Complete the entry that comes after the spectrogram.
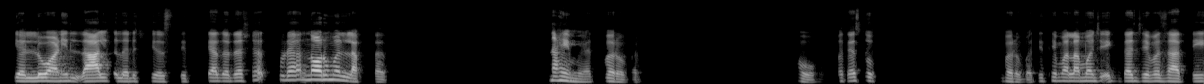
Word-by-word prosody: Yellow 155 0 +2
आणि 155 +1 +2
लाल 150 +1 +8
कलरची 145 0 -6
असते. 135 +1 -9
त्या 155 +3 -4
जराशा 160 +4 -3
थोड्या 205 +1 -2
नॉर्मल 215 -1 +5
लागतात. 130 -3 -2 1.7
नाही 185 -2 +3
मिळत. 125 -4 -8
बरोबर. 115 -6 -5 1.6
हो, - - -7 0.3
मग 155 - -12
त्या 165 +1 -2
सो 170 -1 -10 1.3
बरोबर. 120 -6 -7
तिथे 155 +3 -10
मला 160 -1 +1
मग 160 0 -3
एकदा 155 +1 -1
जेव्हा 155 0 -3
जाते 145 0 0
155 Hz, 120 wpm, -23 LUFS, 140-165 Hz, 1.7 s, लाल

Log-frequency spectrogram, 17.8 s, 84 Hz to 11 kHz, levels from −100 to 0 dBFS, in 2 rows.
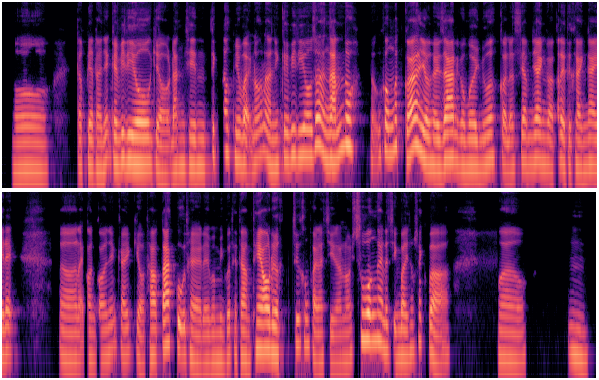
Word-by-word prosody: Ồ! 135 0 -4 0.4
Đặc 145 -1 -6
biệt 150 -2 0
nà 140 -1 -4
những 165 +5 -4
cái 160 - +1
video, 160 -2 +5
kiểu, 130 -5 -3
đăng 145 +2 -4
trên 150 -1 -4
TikTok 205 +1 -5
như 170 - 0
vậy 165 - +1
nó 175 +4 -3
là 185 -6 -1
những 155 +1 -4
cái 180 -1 -2
video 195 0 +1
rất 265 - +6
là 225 - +3
ngắn 180 +7 +4
thôi, 260 -1 +7 0.3
nó - - -9
cũng 190 - -10
không 210 0 +2
mất 250 - -1
quá 195 +3 +7
là 245 - +5
nhiều 170 -5 +4
thời 150 -1 +1
gian 175 0 +6
của 150 - -2
mình, 150 -1 -1
đúng 160 - -2
không? 175 +1 -1
Gọi 155 -3 -3
là 140 +1 -5
xem 160 +2 -4
nhanh 170 -1 +1
và 145 -2 -2
có - - -20
thể 165 - +2
thực 145 -1 -9
hành 145 -2 -2
ngay 155 -1 0
đấy. 165 -2 -1 0.7
Ờ, 140 -2 -4
lại 135 - -6
còn 145 -1 -7
có 145 0 -5
những 170 +5 -8
cái, 155 -3 -5
kiểu, 125 - -5
thao 155 +4 0
tác 200 +2 +7
cụ 155 - +1
thể 135 -3 -3
để 130 0 -6
mà 135 - -7
mình 135 -1 -7
có 150 - -4
thể 150 - -10
làm 145 -2 -1
theo 175 -1 +6
được 160 -2 +1
chứ 195 0 -4
không 195 -1 -8
phải 140 -5 -3
là 135 - -5
chỉ 130 -1 -9
là 125 0 -8
nói 135 +3 -8
suông 230 +4 +3
hay 220 -2 +1
là 175 - -2
trình 150 -2 -7
bày 150 -1 0
trong 170 +1 -9
sách 205 +1 -11
vở. 155 -7 0 0.7
Wow! 140 -1 -5 0.6
Ừm. 150 -4 -7
155 Hz, 275 wpm, -24 LUFS, 145-175 Hz, 0.7 s, thôi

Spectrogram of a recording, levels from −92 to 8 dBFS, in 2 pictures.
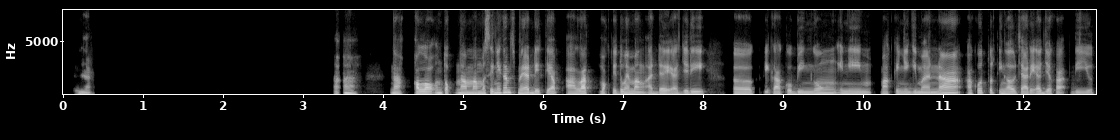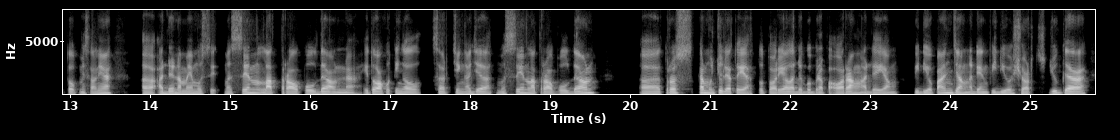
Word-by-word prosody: Benar. 115 -4 -7 3.0
Heeh. 150 -5 -2 0.5
Nah, 150 -2 +1
kalau 165 0 +6
untuk 165 -1 -2
nama 155 -1 +3
mesin 155 +2 0
ini - - 0
kan 220 +2 +3
sebenarnya 165 -2 +3
di - - -16
tiap - - 0
alat 155 +6 +3
waktu 125 - -3
itu - - +3
memang 130 -6 +1
ada 130 0 -2
ya, 115 -3 +1
jadi, 130 +5 -1 0.3
eee, 125 0 +1
ketika 125 -2 0
aku 130 -1 -2
bingung 130 +6 -2
ini 125 -1 -2 0.2
makenya 130 -1 -3
gimana, 120 +10 +3
aku 185 +7 -2
tuh 185 - -2
tinggal 135 -6 -1
cari 130 0 +1
aja, 145 0 0
Kak, - - -2
di 120 -1 -7
YouTube. 120 +1 -5
Misalnya, 130 +7 -1 0.3
eee, 120 -2 +2
ada 130 +2 +1
namanya 135 0 0
musi - - -9
mesin 160 +4 -1
lateral 130 0 +4
pull 140 -2 0
down. 130 -6 +2
Nah, 105 -2 -3
itu 125 +6 -2
aku 150 +1 +4
tinggal 125 -3 -1 0.2
searching 135 -1 -4
aja 135 -2 0
mesin 155 +7 -3
lateral 135 -3 +2
pull 125 -1 -4
down, 165 +6 +4 0.6
eee, 130 0 0
terus 175 0 -1
kan 180 -1 +3
muncul 155 0 0
deh 140 - +4
tuh 115 -3 +4
ya 115 - -3
tutorial 130 0 +1
ada 120 - -3
beberapa 115 0 -3
orang 140 +5 +4
ada 115 -1 -5
yang 110 +2 -2 0.2
video 120 -1 -2
panjang, 175 +3 +2
ada - - -3
yang 120 - -5
video 115 -1 -3
shorts - - -3
juga, 140 -4 +5
130 Hz, 170 wpm, -23 LUFS, 120-150 Hz, 3.0 s, kalau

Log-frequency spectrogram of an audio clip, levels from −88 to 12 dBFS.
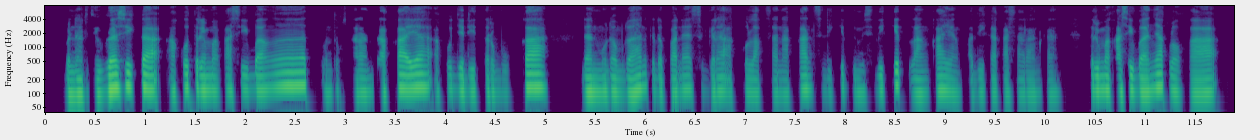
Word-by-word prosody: Bener 100 +1 0
juga 110 +5 +6
sih, 130 +2 +5
Kak. 130 -2 +4
Aku 110 +5 -2
terima 120 -3 0
kasih 120 +2 -6
banget 140 +4 +3 0.2
untuk 105 +1 -12
saran 105 0 -5
Kakak 110 +4 +2
ya, 135 +1 +7
aku 120 +1 -9
jadi 115 -2 -2
terbuka. 110 +6 +2 0.3
Dan 110 -1 +2
mudah-mudahan 110 +2 0
ke - - -10
depannya 110 +2 -4
segera 110 0 -5
aku 110 - -14
laksanakan 105 +3 -5
sedikit 105 -3 -14
demi 105 - -8
sedikit 120 +7 -2
langkah 105 +2 -3
yang 105 -2 -4
tadi 95 +3 -11
Kakak 100 -1 -8
sarankan. 100 0 -11 0.3
Terima 120 0 +1
kasih 115 +1 -1
banyak 115 +4 +3
loh, 110 -3 -3
Kak. 105 +1 +1
110 Hz, 175 wpm, -28 LUFS, 105-120 Hz, 0.3 s, ya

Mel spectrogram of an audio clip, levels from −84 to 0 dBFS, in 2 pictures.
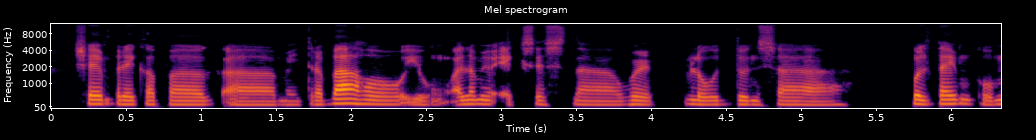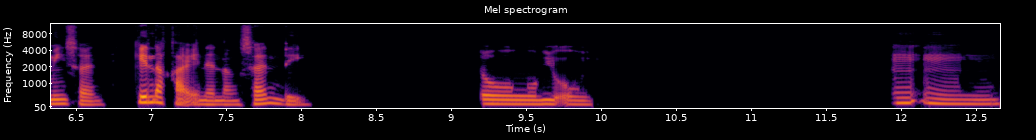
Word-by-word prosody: siyempre 165 -2 +3
kapag, 150 -1 -1
ah, 140 0 -1
may 140 -1 -9
trabaho 160 0 +5
'yong, 70 -1 -5
alam 165 +1 +2
mo 160 - 0
'yong - - -1
excess 155 -2 -6
na 145 -1 -2
workload 155 0 -2
do'n 150 -1 -1
sa 145 -2 -2 0.6
full-time 170 +1 +3
ko 165 -2 -5
minsan, 150 -4 -2 0.2
kinakain 230 -7 +4
na 150 - -1
ng 150 0 -4
Sunday. 170 -2 -2 1.1
So 165 -2 +1
'yon. 155 -2 -3 2.0
Mm. 175 - -4
155 Hz, 115 wpm, -26 LUFS, 145-170 Hz, 2.0 s, trabaho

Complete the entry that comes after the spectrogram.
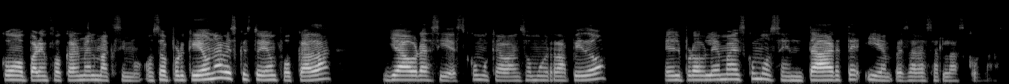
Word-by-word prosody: como 210 -2 +2
para 195 +1 +3
enfocarme 195 +1 -2
al 210 - -1
máximo. 185 -3 -5
O 190 - -7
sea, 210 +2 +1
porque 210 +1 +1
ya 225 +2 +7
una 290 +4 +4
vez 280 -2 +3
que 240 - -3
estoy 215 -1 -1
enfocada, 210 +4 +2 0.5
ya 210 +1 +4
ahora 205 -1 +4
sí 185 0 -7
es, 170 0 -6
como 215 -2 -8
que 190 - -8
avanzo 180 +2 -4
muy 200 0 -6
rápido. 200 +7 -1 0.6
El 205 +1 -2
problema 215 +3 +1
es 230 - -5
como 255 -3 -2
sentarte 200 +3 +2
y 205 -3 -4
empezar 180 0 -6
a - - -3
hacer 180 0 -11
las 175 -1 -9
cosas. 170 - -20
200 Hz, 200 wpm, -21 LUFS, 190-215 Hz, 0.6 s, ya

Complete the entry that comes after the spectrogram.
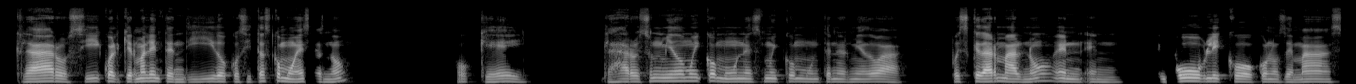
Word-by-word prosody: Claro, 135 +1 +5
sí, 135 +6 -3
cualquier 135 -1 +1
malentendido, 135 -2 0
cositas 125 +3 -4
como 145 -6 +2
esas, 125 0 -2
¿no? 135 - -4 1.0
Okey. 120 - -5 0.7
Claro, 130 +3 -2
es 135 +2 -5
un 155 0 -2
miedo 155 +1 +1
muy 165 -1 -2
común, 140 -4 -1
es 130 -1 -5
muy 140 -1 -3
común 135 -3 -6
tener 130 -1 -6
miedo 125 +1 -2
a, 110 -4 -2 0.4
pues, 135 +1 -4
quedar 135 0 +6
mal, 130 -5 +3
¿no?, 160 +5 -2
en 130 -4 0
en 110 -2 -10 0.3
en 125 - -11
público 145 -3 +3
o 120 - -5
con 125 -1 -3
los 120 -2 -6
demás. 120 +1 -1
130 Hz, 145 wpm, -25 LUFS, 125-140 Hz, 1.0 s, quedar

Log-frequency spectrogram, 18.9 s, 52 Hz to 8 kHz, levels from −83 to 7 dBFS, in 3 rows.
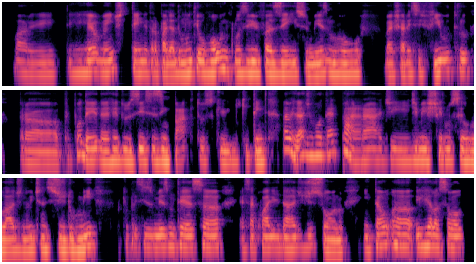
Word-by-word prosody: Claro, 115 -3 -7
e 105 0 -7
e 115 - -11
realmente 120 +2 +1
tem 115 - 0
me 115 - +1
atrapalhado 110 -1 0
muito. 115 +3 +2
Eu 120 -2 +5
vou 120 +5 +4
inclusive 115 -4 +2
fazer 110 -1 +3
isso 110 -2 0
mesmo, 105 +2 +1
vou 110 +1 0 0.3
baixar 105 +1 -1
esse 110 +2 -4
filtro 125 +3 0 0.3
pra 100 -2 -2
pra - - -16
poder, 125 -9 +1
né, 105 -2 +2
reduzir 115 0 +2
esses 115 -1 0
impactos 115 +2 -3
que 105 -1 -3
que - - -7
tem 105 0 +2 0.3
na 225 - +3
verdade, 170 -6 +3
eu 160 - +1
vou 165 - +2
até 175 +3 -2
parar 120 - 0
de 115 -1 -5
de 120 +1 -2
mexer 115 0 +2
no 120 - +1
celular 110 -3 +2
de 105 0 -4
noite 110 +2 -2
antes 115 -1 0
de 110 -2 +2
dormir, 110 +6 +2 0.3
porque - - -18
eu - - -17
preciso 130 0 -4
mesmo 130 +1 +2
ter 135 -1 +2
essa 130 0 +2 0.3
essa 115 +3 -5
qualidade 120 0 0
de 125 +1 -3
sono. 105 -7 +1 0.3
Então, 135 +5 -1
hã, 135 -3 +1
em 130 - 0
relação 130 -1 +2
ao 125 0 +1
115 Hz, 185 wpm, -22 LUFS, 110-125 Hz, 0.3 s, Eu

